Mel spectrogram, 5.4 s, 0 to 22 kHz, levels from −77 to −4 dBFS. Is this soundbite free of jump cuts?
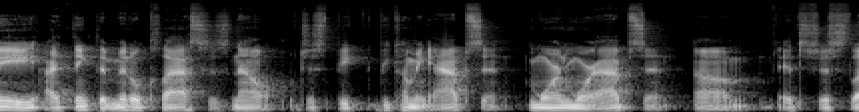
yes; 0 cuts

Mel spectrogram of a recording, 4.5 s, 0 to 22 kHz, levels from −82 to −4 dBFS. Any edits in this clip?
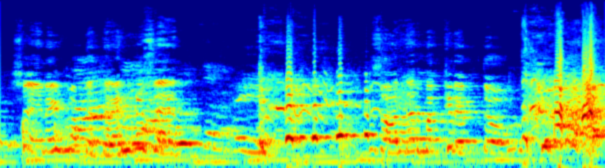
no; 0 cuts

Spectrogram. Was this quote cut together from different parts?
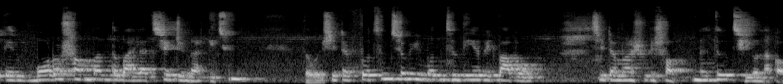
no; 0 cuts

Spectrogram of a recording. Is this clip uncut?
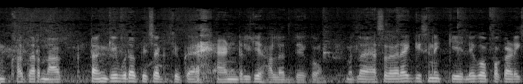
no; 1 cut; at 2.1 s

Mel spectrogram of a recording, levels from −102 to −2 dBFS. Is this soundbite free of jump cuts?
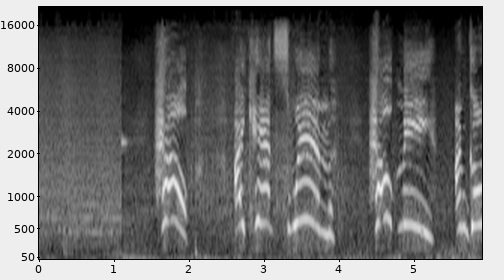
no; 1 cut; at 1.1 s

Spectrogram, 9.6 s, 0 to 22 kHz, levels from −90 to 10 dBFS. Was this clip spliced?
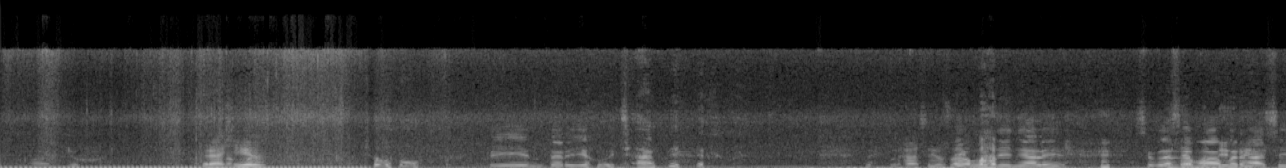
yes; 1 cut; at 2.7 s

